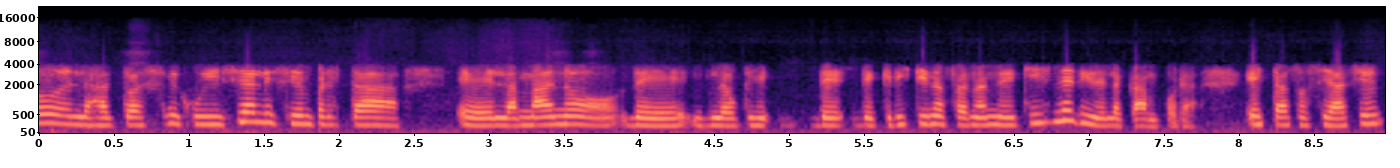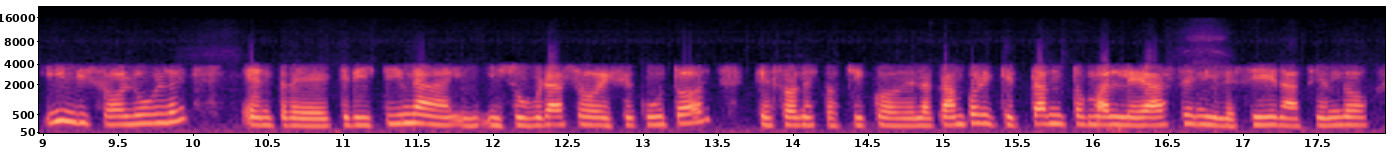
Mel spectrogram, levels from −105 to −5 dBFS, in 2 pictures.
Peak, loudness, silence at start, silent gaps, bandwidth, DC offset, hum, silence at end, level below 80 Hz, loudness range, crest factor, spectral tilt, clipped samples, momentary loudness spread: -12 dBFS; -29 LUFS; 0 s; none; 9.6 kHz; under 0.1%; none; 0.1 s; -60 dBFS; 2 LU; 18 dB; -6 dB/octave; under 0.1%; 7 LU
